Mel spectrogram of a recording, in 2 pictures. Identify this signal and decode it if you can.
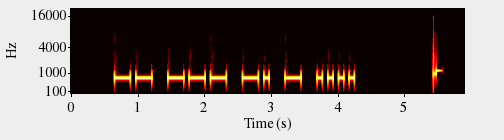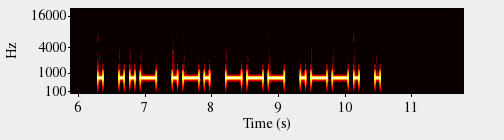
Morse code, heard as a keyed tone, about 15 wpm, 700 Hz. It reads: MONTH EUROPE
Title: Sets of 5 Words Encore - New Word Drill - 15wpm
